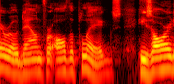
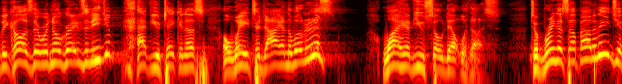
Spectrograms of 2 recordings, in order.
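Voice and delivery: put-on snotty sarcasm, higher; 6 semitones higher, 4 dB louder than usual. Acting out a group's complaint about being led out of egypt, mock snotty sarcasm. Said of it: "Can you hear the sarcasm?".

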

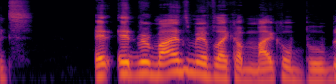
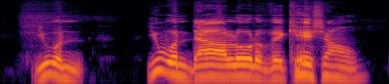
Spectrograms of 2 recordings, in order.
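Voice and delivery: put-on Cajun accent, louder; 4 dB louder than usual. Friends riffing on a download slogan; one redoes it in a Cajun accent. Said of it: "you gotta say that in Cajun though".

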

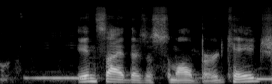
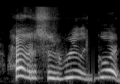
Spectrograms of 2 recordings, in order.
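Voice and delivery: put-on fairy dragon voice, much higher; 4 dB louder than usual. Given a sandwich from a bag, Glitterwing replies in Glitterwing fairy dragon voice. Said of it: "there is a little fairy dragon".

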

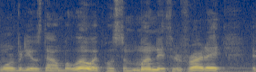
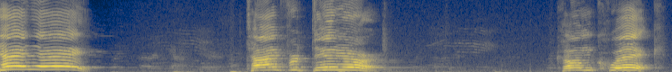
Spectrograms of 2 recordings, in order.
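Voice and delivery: very high, very loud, shrill angry yelling; 16 dB louder than usual. Calling someone to come to dinner, angry shouting. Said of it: "Why are you so mad? You sounded angry".

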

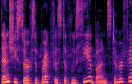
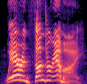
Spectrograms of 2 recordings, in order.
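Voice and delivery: very loud, insistent, high-pitched, demanding; 8 semitones higher, 13 dB louder than usual. The little man climbs out of a crate and demands answers: demanding. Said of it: "he demanded".

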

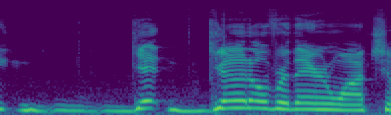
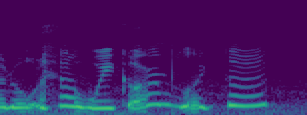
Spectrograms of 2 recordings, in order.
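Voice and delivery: high, mock tearful, sobbing crying voice; 7 semitones higher, 5 dB quieter than usual. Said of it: "He's crying right now".

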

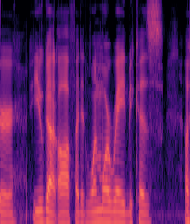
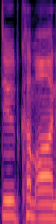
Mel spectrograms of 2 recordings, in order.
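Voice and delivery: mock frantic, exasperated, panicked and desperate; 5 semitones higher than usual. Retelling being shot at while waiting to extract: reenacting own panic.

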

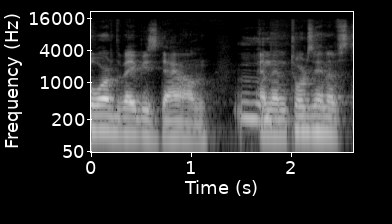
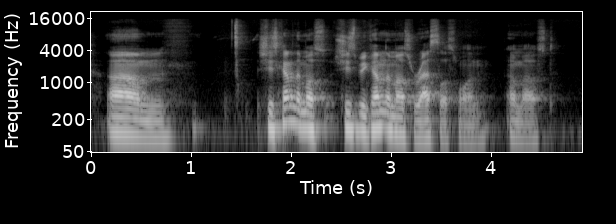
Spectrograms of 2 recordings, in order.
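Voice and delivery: plain

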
